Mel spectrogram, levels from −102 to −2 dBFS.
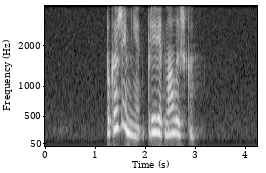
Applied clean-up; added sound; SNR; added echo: none; none; none; none.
